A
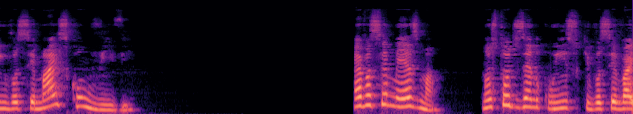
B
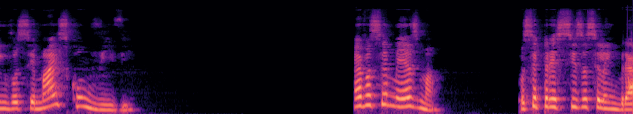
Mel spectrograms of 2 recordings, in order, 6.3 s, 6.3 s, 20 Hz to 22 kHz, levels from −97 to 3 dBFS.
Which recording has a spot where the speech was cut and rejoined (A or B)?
A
